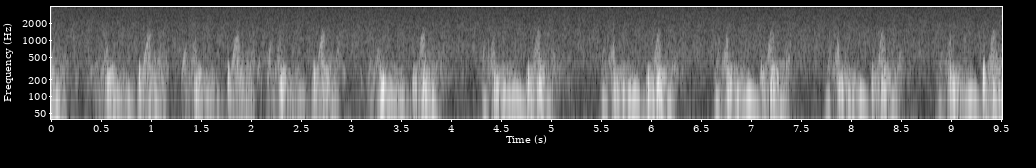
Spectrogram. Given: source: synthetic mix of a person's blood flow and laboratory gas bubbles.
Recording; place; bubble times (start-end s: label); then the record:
Doppler ultrasound of blood flow; precordium
no bubbles
From the record:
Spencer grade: 0 (complete lack of bubble signals)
